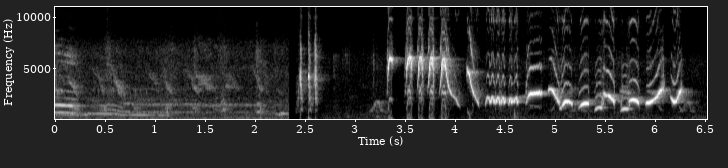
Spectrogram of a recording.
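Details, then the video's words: White-rumped shama singing with isian, the fill phrases in its song. Faint clucking and chirping at first, then a rapid burst of varied high notes, sweeping whistles and buzzy trills. "Suara Burung Murai batu dengan Isian mantap"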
